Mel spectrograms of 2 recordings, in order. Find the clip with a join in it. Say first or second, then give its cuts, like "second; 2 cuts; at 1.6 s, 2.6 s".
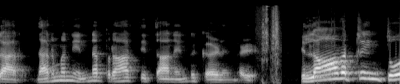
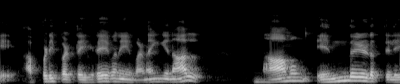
first; 1 cut; at 2.6 s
